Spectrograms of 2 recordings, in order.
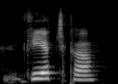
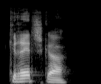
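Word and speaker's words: Gretschka (гречка): Ja, aber das spricht man nicht so aus. – Du meintest gerade, ja, wie, aber was das meinst ist du? das. – Gretschka. – Das heißt Gretschka. Gretschka. – Ohne I. Gretschka.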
